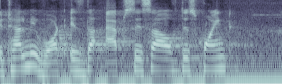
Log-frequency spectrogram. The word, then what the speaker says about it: abscissa: It's pronounced as abscissa.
